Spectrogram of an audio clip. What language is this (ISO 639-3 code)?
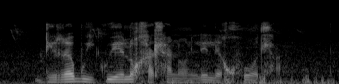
tsn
